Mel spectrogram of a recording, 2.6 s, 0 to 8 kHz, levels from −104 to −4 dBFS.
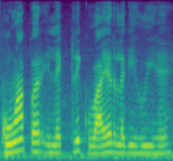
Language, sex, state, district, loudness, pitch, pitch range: Hindi, male, Jharkhand, Ranchi, -18 LUFS, 155 Hz, 145-170 Hz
